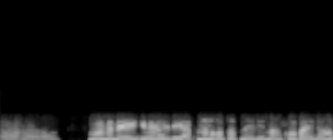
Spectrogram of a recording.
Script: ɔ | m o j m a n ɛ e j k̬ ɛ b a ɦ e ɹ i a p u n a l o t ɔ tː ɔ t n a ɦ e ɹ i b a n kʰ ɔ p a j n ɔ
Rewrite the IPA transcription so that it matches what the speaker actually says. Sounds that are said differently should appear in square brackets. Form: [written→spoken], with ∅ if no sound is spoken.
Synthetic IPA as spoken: ɔ | m o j m a n ɛ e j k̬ [ɛ→i] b a ɦ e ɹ i a p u n a l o [t→k] ɔ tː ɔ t n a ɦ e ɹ i [b→m] a [n→ŋ] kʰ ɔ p a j n ɔ

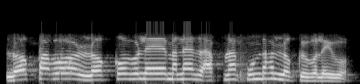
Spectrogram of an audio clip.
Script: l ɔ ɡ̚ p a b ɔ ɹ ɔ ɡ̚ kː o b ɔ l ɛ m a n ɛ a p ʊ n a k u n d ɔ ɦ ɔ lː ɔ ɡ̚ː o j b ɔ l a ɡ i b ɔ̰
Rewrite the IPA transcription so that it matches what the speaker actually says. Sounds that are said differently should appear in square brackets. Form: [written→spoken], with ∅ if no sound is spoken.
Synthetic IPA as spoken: l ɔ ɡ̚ p a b ɔ [ɹ→l] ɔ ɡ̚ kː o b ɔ l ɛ m a n ɛ a p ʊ n a k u n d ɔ ɦ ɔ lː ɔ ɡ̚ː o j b ɔ l a ɡ i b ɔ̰

